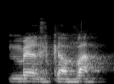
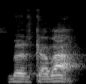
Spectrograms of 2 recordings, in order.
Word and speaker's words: Merkava: It's Merkava. Merkava. Merkava. Yeah. Tell them what it means. What does Merkava mean?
